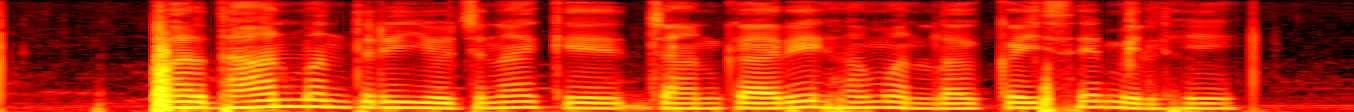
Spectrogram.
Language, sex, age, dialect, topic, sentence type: Chhattisgarhi, male, 18-24, Eastern, banking, question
